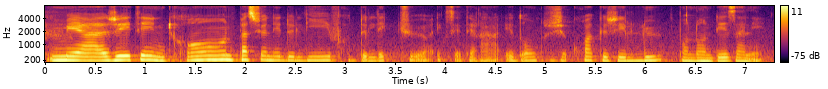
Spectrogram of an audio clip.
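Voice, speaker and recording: A woman from Senegal, a guest on a podcast interview, speaking in a reflective, measured way with some hesitations. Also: medium pitch, flat delivery, vocal fry, a little mellow, a little hiss or hum.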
